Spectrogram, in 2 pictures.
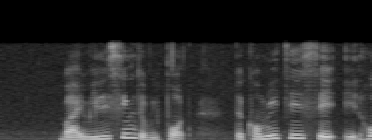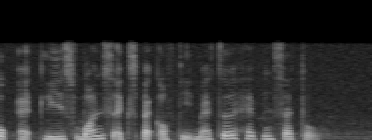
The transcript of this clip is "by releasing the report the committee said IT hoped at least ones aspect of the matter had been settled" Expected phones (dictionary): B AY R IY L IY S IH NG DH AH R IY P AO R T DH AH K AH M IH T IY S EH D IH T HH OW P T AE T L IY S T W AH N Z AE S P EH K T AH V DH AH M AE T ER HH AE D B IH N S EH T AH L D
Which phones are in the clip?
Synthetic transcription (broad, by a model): B AY R IY L IY S IH NG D AH R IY P AO T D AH K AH M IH T IY S EH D IH T HH OW P EH T L IY S T W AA N S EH S P EH K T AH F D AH M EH T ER HH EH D B IH N S EH T AH L D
